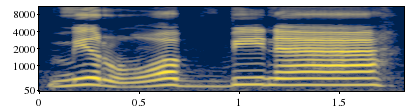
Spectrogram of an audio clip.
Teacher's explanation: را کے اوپر زبر ہے تو را کو اوپر یعنی موٹا کر کے پڑھیں گے، ایسے کہیں گے مر ربنا یومن۔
